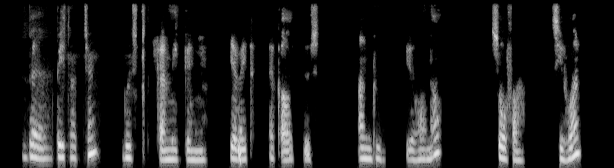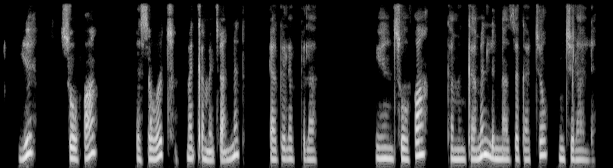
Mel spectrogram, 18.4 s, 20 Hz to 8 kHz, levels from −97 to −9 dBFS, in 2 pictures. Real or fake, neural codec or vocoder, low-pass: real; none; 7.2 kHz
